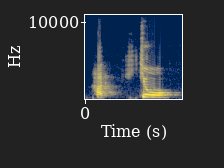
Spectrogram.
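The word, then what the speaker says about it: 학교: Ele vai fortalecer também. Hakyo. Vai manter ele aqui e vai fortalecer o próximo K. Vão ficar 3, né? Só que você vai pronunciar esse e depois esse mais forte.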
